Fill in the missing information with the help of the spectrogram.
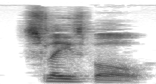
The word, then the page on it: sleazeball: Australian English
